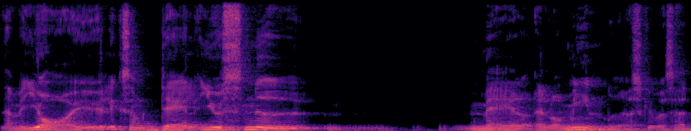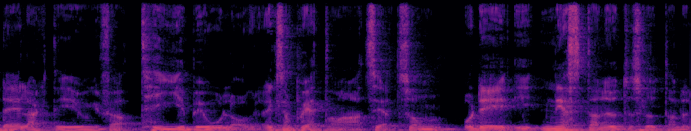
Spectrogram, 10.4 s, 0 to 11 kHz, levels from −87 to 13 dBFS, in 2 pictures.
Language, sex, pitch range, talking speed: English, male, 90-110 Hz, 180 wpm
